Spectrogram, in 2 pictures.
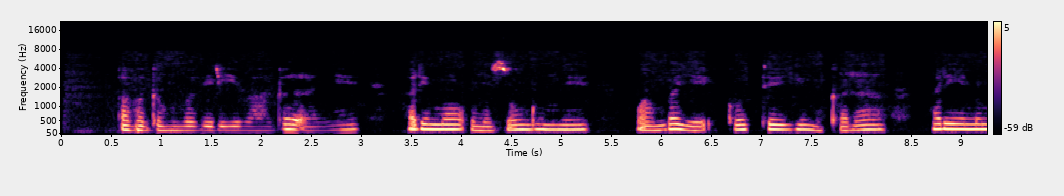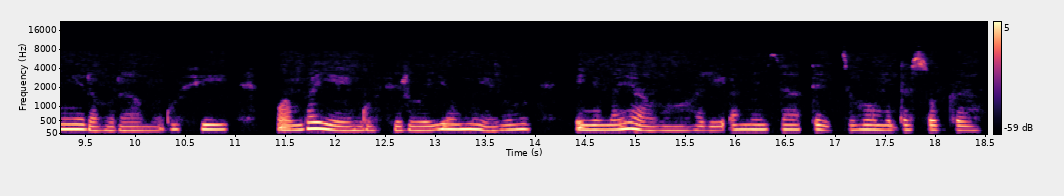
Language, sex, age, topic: Kinyarwanda, male, 25-35, government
